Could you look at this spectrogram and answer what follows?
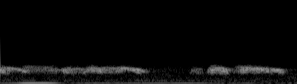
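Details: Spotted dove decoy cooing thúc gù style to draw in wild doves: soft, low, drawn-out coos, a pause, then two more, faint thin whistles of another bird and low rumble underneath.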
